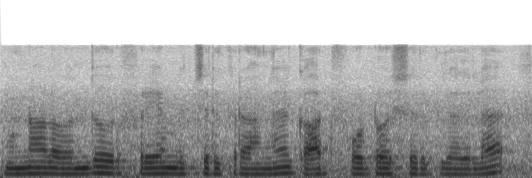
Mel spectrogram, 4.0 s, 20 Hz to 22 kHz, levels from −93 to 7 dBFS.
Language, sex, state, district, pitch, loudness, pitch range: Tamil, male, Tamil Nadu, Chennai, 125 Hz, -13 LUFS, 120-130 Hz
